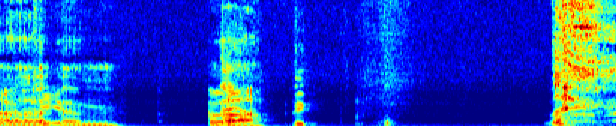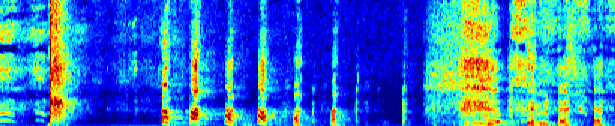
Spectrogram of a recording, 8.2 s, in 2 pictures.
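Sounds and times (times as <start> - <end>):
speech: 0.0 - 2.7
laughter: 3.7 - 8.2
single hand clap for recording sync: 4.4 - 4.7.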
